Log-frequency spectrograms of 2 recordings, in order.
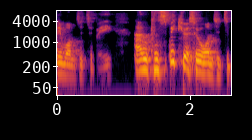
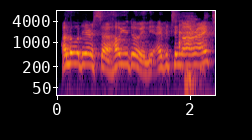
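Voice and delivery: put-on higher, lilting Jamaican-accented greeting; 8 semitones higher than usual. Code switching to greet a Jamaican neighbour, lilting Jamaican accent. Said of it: "one of my Jamaican neighbours".

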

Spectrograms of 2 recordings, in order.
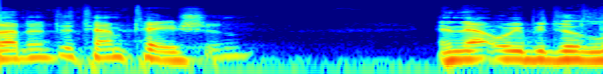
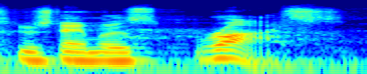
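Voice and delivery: usual speaking voice

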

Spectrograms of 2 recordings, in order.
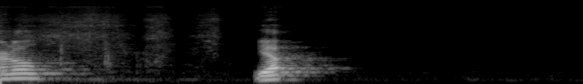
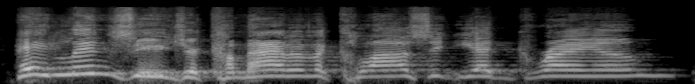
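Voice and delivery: high taunting jeer; mocking taunt; 9 semitones higher than usual. Real, not acted. Host taunts Lindsey Graham, high mocking jeer. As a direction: needle him like a schoolyard bully.

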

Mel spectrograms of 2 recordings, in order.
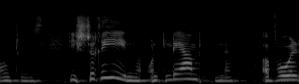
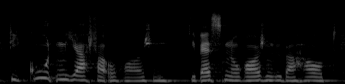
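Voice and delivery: plain reading voice

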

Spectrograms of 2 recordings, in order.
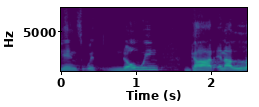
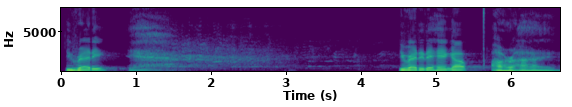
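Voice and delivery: giggly late night call; 10 semitones lower, 11 dB louder than usual. Retold or imitated. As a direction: tease back and forth, low and giggly. Lovers won't hang up.

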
